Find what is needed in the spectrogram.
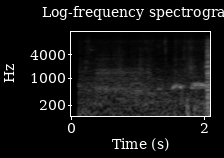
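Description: Faint outdoor background with a bird cooing twice in the last half second, low dove-like calls.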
